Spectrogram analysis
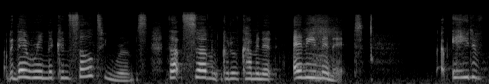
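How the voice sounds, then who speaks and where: An actress in a radio drama playing a candid, earnest young woman who speaks a little haltingly. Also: high voice, lightly acted. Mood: embarrassed, earnest. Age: young adult.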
